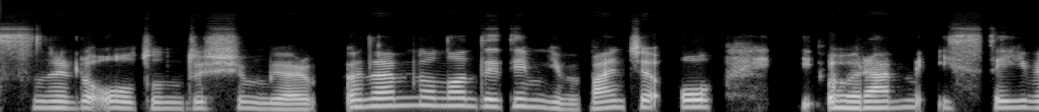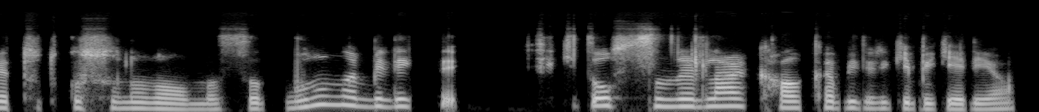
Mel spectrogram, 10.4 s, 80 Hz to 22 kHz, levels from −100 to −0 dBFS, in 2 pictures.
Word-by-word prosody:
sınırlı 190 -1 -1
olduğunu 175 -2 -2
düşünmüyorum. 160 -4 +1
Önemli 240 +4 +3
olan 245 -1 +1
dediğim 225 -1 +1
gibi 165 -5 -4
bence 200 +3 +3
o 215 0 +3 0.5
i - - -3
öğrenme 190 +2 +3
isteği 195 +1 -3
ve 190 - +1
tutkusunun 175 -2 -1
olması. 155 0 -3
Bununla 255 +4 -2
birlikte 230 -1 0
bir - - -10
şekilde 240 -1 -4
o 245 - +4
sınırlar 230 0 +4
kalkabilir 190 -2 0
gibi 160 -2 -1
geliyor. 155 +1 -2
190 Hz, 140 wpm, -26 LUFS, 175-225 Hz, 0.5 s, o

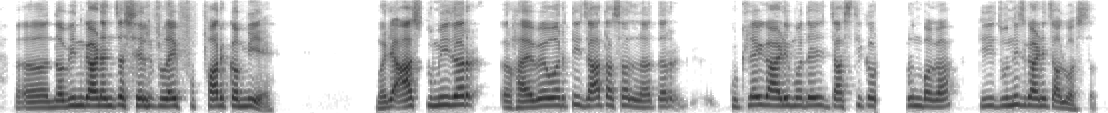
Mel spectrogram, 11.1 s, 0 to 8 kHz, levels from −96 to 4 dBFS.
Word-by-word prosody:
अ, 150 +1 -3
नवीन 175 +5 +1
गाण्यांचं 200 +1 +6
शेल्फलाईफ 195 0 +1 0.2
फार 195 +1 +4
कमी 190 -1 +2
आहे. 90 - -12 1.1
म्हणजे 150 +6 0
आज 200 +1 +5
तुम्ही 215 +2 0
जर 230 +1 +5 0.3
अ, 160 - -4
हायवेवरती 200 +7 +1
जात 200 +3 0
असाल 210 -2 -2
ना, 165 -1 -4
तर 185 +1 -4 0.6
कुठल्याही 220 +5 -1
गाडीमध्ये 210 0 +2
जास्ती 185 +2 -4
करून 205 0 -7
बघा, 185 -1 -2 0.3
ती 200 +2 -7
जुनीच 210 +2 -4
गाणी 200 -1 +2
चालू 160 -7 -4
असतात. 115 - -15
200 Hz, 145 wpm, -21 LUFS, 185-210 Hz, 1.1 s, गाण्यांचं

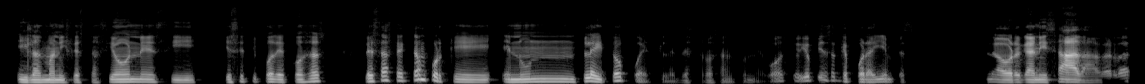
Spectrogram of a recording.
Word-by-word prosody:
y 110 -2 +1
las 105 0 +3
manifestaciones, 105 +3 0
y 100 -1 -5 0.2
ese 110 +3 -8
tipo 125 -1 -3
de 110 -2 0
cosas 130 +6 -1 0.3
les 140 - 0
afectan 190 +3 0
porque 110 - -2
en 115 0 +1
un 130 0 0
pleito 150 +4 +2
pues, - - -14
les - - -25
destrozan - - -21
su - - -29
negocio. - - -17
Yo - - -6
pienso 180 -2 -12
que - - -7
por 125 - -4
ahí 115 +3 -4
empezó, 115 - -15 0.7
la 115 -2 -3
organizada, 110 -2 +5
¿verdad? 100 +9 -12
115 Hz, 145 wpm, -25 LUFS, 105-130 Hz, 0.7 s, organizada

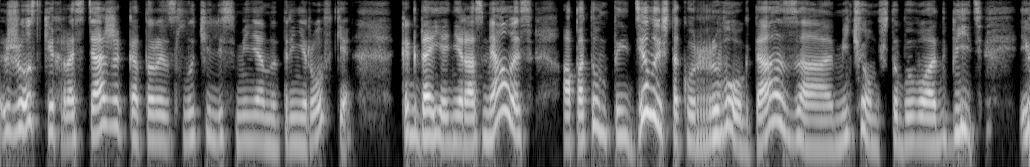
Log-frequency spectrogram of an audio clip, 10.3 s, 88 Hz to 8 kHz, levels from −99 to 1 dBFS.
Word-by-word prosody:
жёстких 230 - 0
растяжек, 210 +10 +2
которые 185 -2 -1
случились 190 +1 -8
у 175 - -10
меня 180 0 -4
на 160 -2 -8
тренировке, 170 - -5 0.5
когда 200 -2 +5
я 190 -3 +3
не 175 0 0
размялась, 205 - +2 0.3
а 175 - +1
потом 205 +7 -1
ты 205 -1 -5
делаешь 355 - +4
такой 180 -1 -2
рывок, 185 - +1
да, 295 - +3
за 160 -7 -1
мячом, 180 0 -3
чтоб 170 +2 -6
его 175 0 0
отбить, 190 +7 -1 0.3
и - - -2
185 Hz, 145 wpm, -22 LUFS, 175-215 Hz, 0.5 s, когда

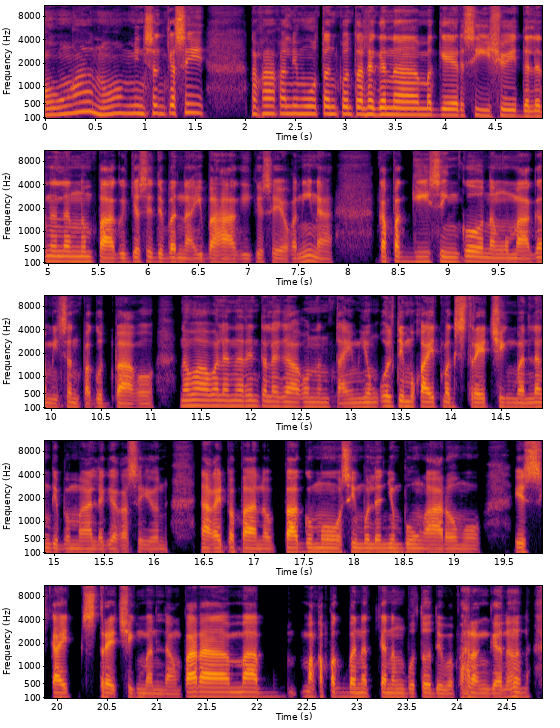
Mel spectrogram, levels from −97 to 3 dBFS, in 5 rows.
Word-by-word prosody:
oo 190 +2 -3
nga 270 +3 -3
'no. 220 +2 -4
Minsan 225 0 +1
kasi 235 +1 +5 0.5
nakakalimutan 215 0 -1
ko 205 +1 -2
talaga 195 -1 +2
na 185 -1 +4
mag-ehersisyo 170 -2 +2
eh, 160 - +1
dala 150 0 0
na 145 0 -1
lang 145 -1 -1
ng 140 0 -4
pagod 120 -1 +2
kasi 130 +1 -2
'di 125 - -3
ba 125 - -3
naibahagi 110 -1 -1
ko 115 - -9
sayo 115 -1 -3
kanina, 120 -4 -3 0.5
kapag 130 -1 0
gising 135 -1 +1
ko 140 -1 0
ng 120 -1 -3
umaga 110 +2 0
minsan 120 0 -4
pagod 120 -2 -6
pa 110 +1 +2
ako, 110 0 -9 0.2
nawawalan 155 0 -1
na 150 - -1
rin 150 0 -6
talaga 135 -3 -2
ako 130 0 -8
ng 125 -1 -9
time. 120 +2 -5
'Yung 130 0 -6
ultimo 145 -1 -1
kahit 135 0 +2
mag-stretching 125 -1 +2
man 120 0 -3
lang 130 -1 -2
'di 115 - -5
ba 110 +1 -11
mahalaga 110 0 -4
kasi 110 +1 -1
'yon, 105 0 -12 0.3
na 115 - +5
kahit 120 0 +1
papaano 110 -2 0
bago 120 0 +3
mo 120 -1 -3
simulan 120 -2 -1
'yong 115 -1 -6
buong 115 -1 -7
araw 110 0 0
mo 105 -1 -11 0.3
is 125 -2 +6
kahit 120 0 +4
stretching 120 - +4
man 110 -1 -5
lang 105 -1 -7
para 130 -1 +6
ma 130 0 +4 0.4
makapagbanat 125 -2 -2
ka 130 - +2
ng 120 -1 -4
buto 120 +1 -3
'di 115 - -4
ba, 110 -1 -8
parang 115 -2 0
gano'n. 115 +2 -1
125 Hz, 180 wpm, -24 LUFS, 115-150 Hz, 0.5 s, is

